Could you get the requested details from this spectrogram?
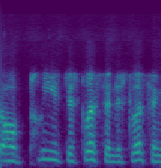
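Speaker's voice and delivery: acted desperate pleading tone. Acting out what he might say to her: acting out a desperate plea. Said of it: "you sound desperate".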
